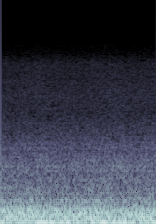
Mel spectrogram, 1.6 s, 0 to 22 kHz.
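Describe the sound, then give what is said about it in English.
Steady, loud roar of an electric car driving at its top speed of 180 on a windy day, with deep road rumble and rushing wind noise holding constant throughout and no voices. “And I think the interesting part also is that the car is, of course, very stable at its top speed. There is some wind picking up, but it's also windy outside today.”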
